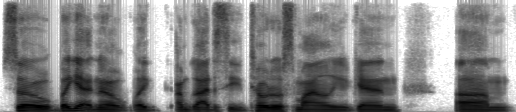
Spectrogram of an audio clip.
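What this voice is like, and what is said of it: Usual voice. Nothing is said of it.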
